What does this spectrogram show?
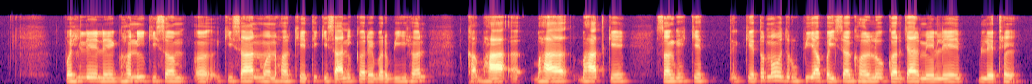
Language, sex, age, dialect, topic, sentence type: Chhattisgarhi, male, 18-24, Northern/Bhandar, banking, statement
